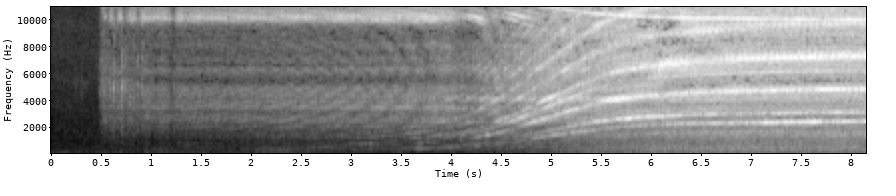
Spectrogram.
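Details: Small electric RC helicopter with main rotor shaft, motor, main gear, tail drive and tail pitch bearings all already oiled: shrill whine climbs in pitch as it spools up, then holds steady.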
